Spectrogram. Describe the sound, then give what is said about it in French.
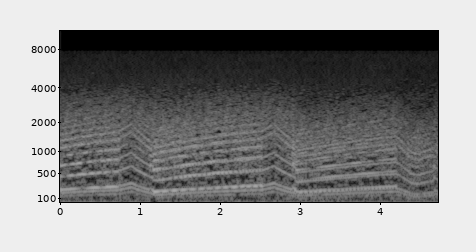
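A car engine in a Nigel Mansell racing video game revs loudly and steadily, its pitch climbing and then dropping sharply three times as it shifts up through the gears, with no voices. “La vitesse de la voiture est correcte, le défilement du paysage n'est pas mal, mais quoi de neuf?”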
